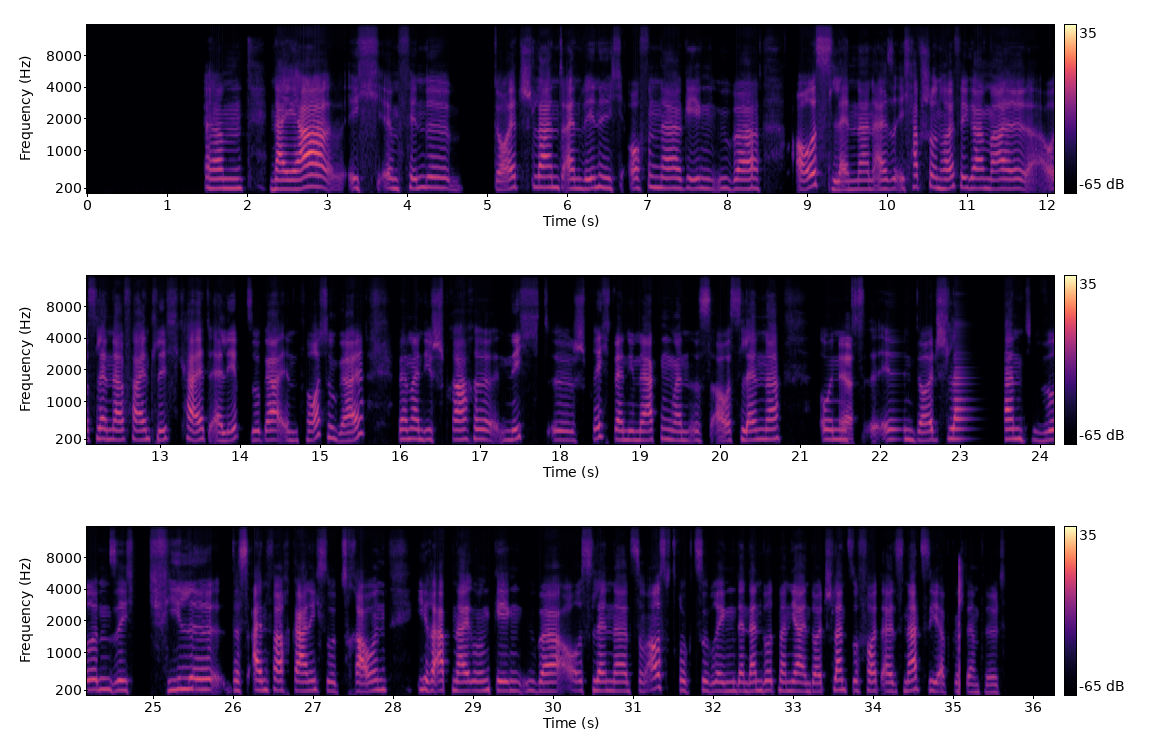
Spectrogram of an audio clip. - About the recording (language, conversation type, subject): German, unstructured, Wie wichtig sind dir Begegnungen mit Einheimischen auf Reisen?
- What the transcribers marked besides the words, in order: tapping; distorted speech; other background noise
